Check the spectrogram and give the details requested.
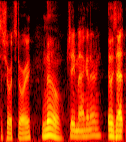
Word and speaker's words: Jay McInerney: Jay McInerney.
